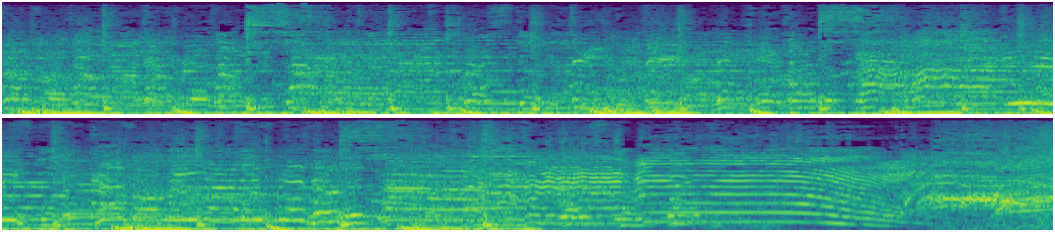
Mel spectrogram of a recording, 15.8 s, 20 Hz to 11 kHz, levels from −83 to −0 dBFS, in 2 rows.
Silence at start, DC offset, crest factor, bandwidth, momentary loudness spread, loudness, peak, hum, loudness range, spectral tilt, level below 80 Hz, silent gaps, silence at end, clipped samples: 0 s; under 0.1%; 10 dB; 10.5 kHz; 5 LU; -13 LUFS; -2 dBFS; none; 2 LU; -5.5 dB/octave; -16 dBFS; none; 0 s; under 0.1%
